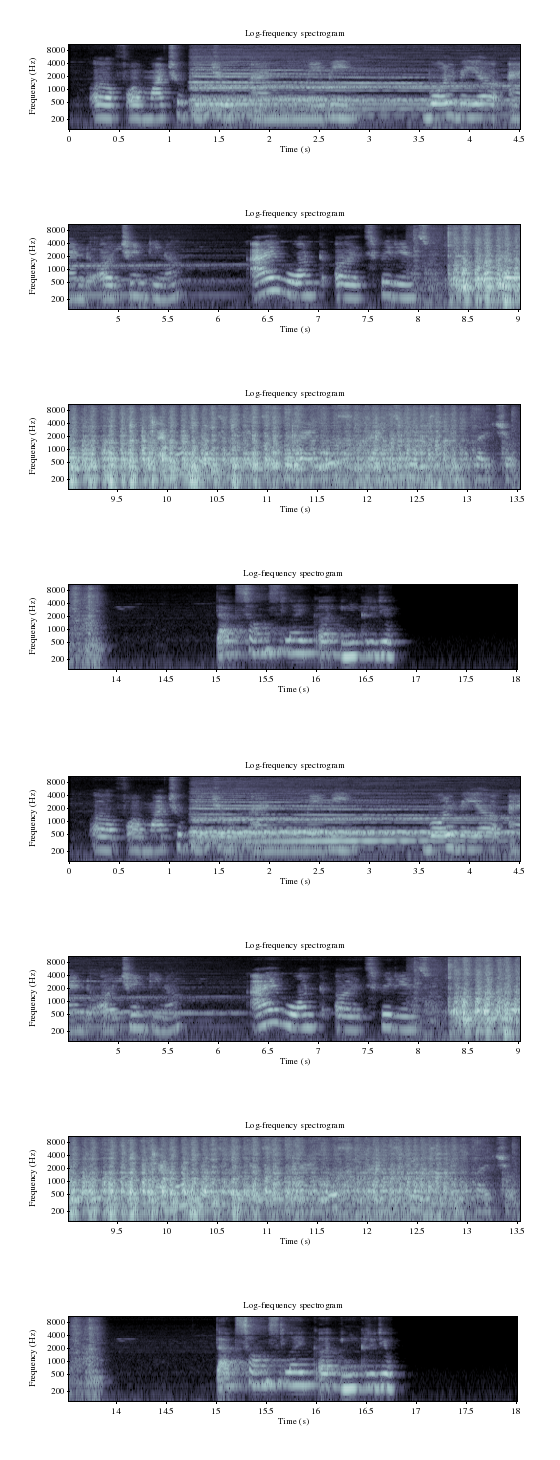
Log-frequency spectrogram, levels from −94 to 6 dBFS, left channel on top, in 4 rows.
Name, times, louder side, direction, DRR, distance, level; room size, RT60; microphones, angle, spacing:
voice 1, 0.2-2.9 3.5-5.6 6.3-8.1 8.7-9.2 9.8-13.5, left 3 dB, 40° left, 0.8 m, -27 dB
sound 1, 1.2-6.2, right 2 dB, 55° left, 2.1 m, -28 dB
sound 2, 7.9-13.8, left 1 dB, 80° left, 2.3 m, -20 dB
voice 2, 15.0-16.8, right 3 dB, 30° right, 0.4 m, -25 dB
4.7 x 3.8 x 2.2 m
head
